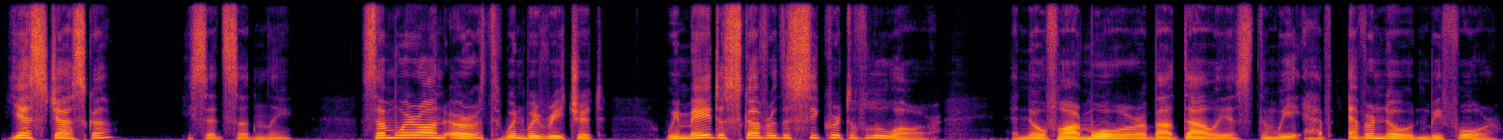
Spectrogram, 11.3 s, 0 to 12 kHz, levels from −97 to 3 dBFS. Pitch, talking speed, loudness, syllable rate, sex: 160 Hz, 160 wpm, -17 LUFS, 5.0 syllables/s, male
